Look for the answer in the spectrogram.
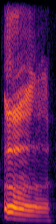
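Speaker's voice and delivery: "uh" held long and loud; drawn-out extra uh. Shown as a demonstration. Teacher showing children the extra sound to avoid, "uh" drawn out. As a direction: drag out a loud, superfluous "uh". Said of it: "we add on an extra".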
